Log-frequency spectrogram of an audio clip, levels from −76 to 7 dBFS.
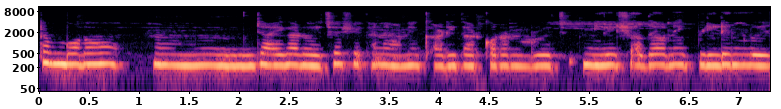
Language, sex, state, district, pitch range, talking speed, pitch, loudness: Bengali, female, West Bengal, Malda, 230-240 Hz, 130 wpm, 235 Hz, -13 LUFS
